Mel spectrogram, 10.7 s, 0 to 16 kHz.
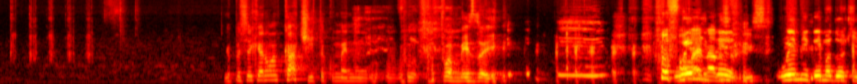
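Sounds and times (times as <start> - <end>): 
mouse scroll wheel clicking: 0.1 - 1.6
speech: 2.8 - 6.5, 7.6 - 10.7
laughter: 4.4 - 10.7.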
